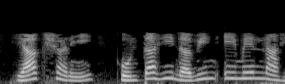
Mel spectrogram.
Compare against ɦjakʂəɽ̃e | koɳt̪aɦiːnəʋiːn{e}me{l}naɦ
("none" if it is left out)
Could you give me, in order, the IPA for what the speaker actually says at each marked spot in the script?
e, l

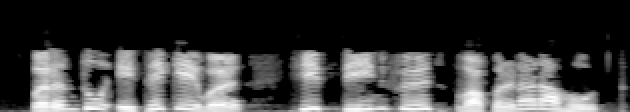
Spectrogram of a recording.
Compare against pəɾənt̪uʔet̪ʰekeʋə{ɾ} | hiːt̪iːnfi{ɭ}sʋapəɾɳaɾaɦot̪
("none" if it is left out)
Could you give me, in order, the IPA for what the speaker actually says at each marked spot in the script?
ɭ, ɭ

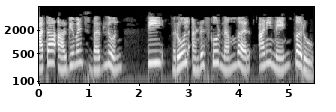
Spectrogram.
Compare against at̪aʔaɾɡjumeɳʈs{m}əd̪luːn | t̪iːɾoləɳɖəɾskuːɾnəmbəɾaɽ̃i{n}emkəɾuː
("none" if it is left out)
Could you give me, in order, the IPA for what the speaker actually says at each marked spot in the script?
b, n

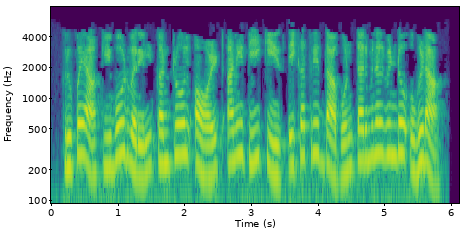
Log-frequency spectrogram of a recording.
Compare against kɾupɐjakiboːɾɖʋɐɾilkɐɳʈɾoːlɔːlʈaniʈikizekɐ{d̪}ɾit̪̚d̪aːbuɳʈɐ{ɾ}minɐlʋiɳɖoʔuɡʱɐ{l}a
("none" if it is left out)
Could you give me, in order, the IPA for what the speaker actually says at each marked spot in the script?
t̪, ɾ, ɽ

